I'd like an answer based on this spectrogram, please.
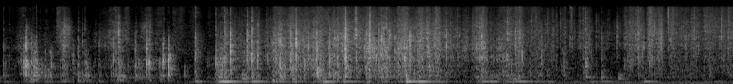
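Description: Paper and plastic bubble-wrap packaging crinkling and crackling as hands unwrap a small parcel by hand, a dense, continuous run of crackles.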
